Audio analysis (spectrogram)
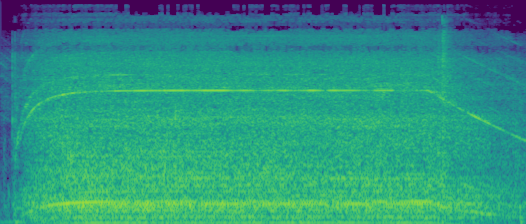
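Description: A Bisley vacuum cleaner switches on and runs loud and steady with a high motor whine for about four seconds, then winds down at the end, with no talking.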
